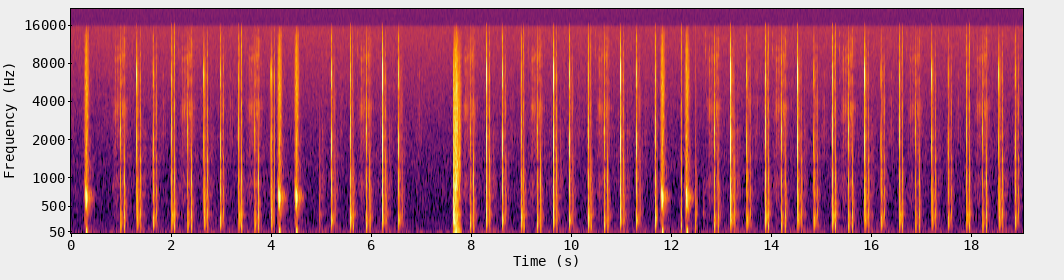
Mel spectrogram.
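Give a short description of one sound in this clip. Footsteps tap in a quick, even rhythm.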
